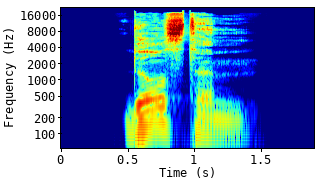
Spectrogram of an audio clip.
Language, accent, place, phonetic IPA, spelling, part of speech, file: German, Germany, Berlin, [ˈdʏʁstəm], dürrstem, adjective, De-dürrstem.ogg
- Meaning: strong dative masculine/neuter singular superlative degree of dürr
